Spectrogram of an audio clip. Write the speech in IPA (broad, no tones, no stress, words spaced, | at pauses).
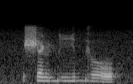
ʃəɳbi bʲo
